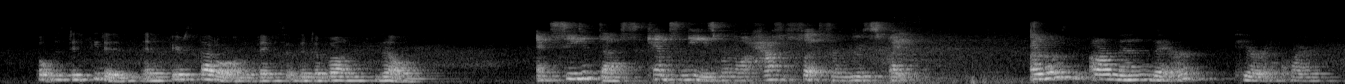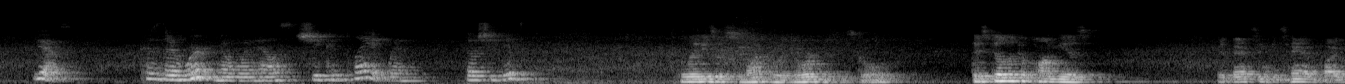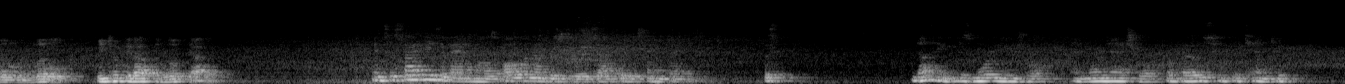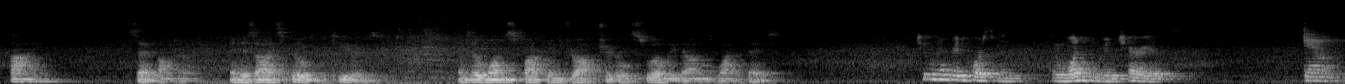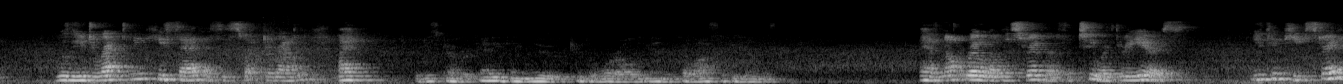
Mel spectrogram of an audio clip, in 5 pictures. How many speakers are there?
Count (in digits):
9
